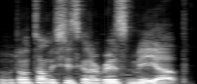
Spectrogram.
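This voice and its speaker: A woman's voice: low-pitched, steady tone, a little fast. A woman giving casual, playful live reaction commentary as a game streamer, joking along. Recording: game music behind the voice.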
